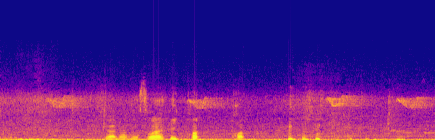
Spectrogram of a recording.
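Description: A baby monkey squeaks close by.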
